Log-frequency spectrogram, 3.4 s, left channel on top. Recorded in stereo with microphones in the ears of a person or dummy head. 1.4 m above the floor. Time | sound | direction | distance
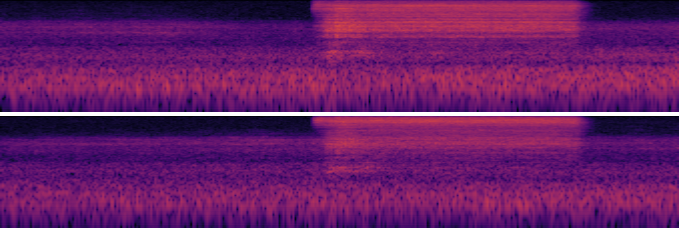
1.6 | a hiss | 60° left (ahead or behind) | 2.0 m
